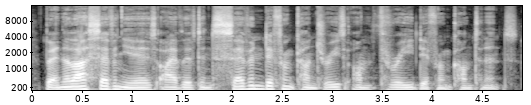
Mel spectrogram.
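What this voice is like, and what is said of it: English accent. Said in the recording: “If you haven't already guessed from my accent, I am from England.”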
